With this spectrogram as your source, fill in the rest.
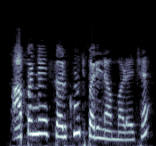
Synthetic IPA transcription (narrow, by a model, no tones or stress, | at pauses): apəɳːesəɾkʰũd͡ʒpəɾiɽ̃amːəɭet͡ʃʰe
